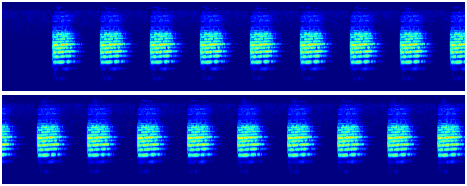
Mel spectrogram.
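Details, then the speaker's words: Fire alarm sounder set to march time, short rising whoops pulsing evenly about twice per second; sounder working properly. "for this one we're going to be putting it into March time this is something that not a lot of people do with it"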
